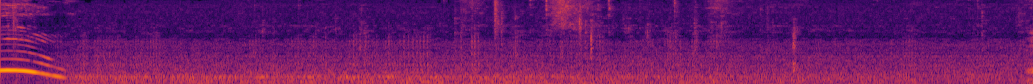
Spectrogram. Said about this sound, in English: I'm driving in the snow.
